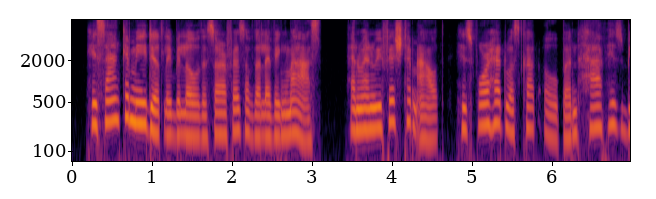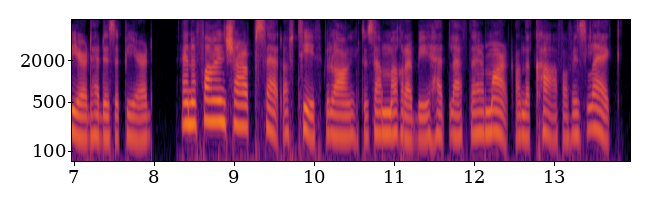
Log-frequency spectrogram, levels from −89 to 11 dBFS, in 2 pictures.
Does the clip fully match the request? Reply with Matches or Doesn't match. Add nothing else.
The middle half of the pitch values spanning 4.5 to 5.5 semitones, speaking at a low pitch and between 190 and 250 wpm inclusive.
Doesn't match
